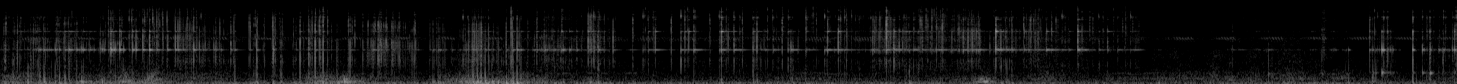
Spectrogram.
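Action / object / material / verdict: tap / textured glass object / glass / none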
